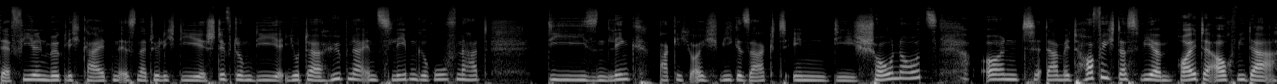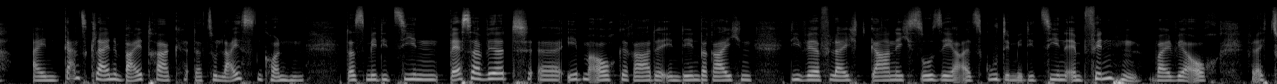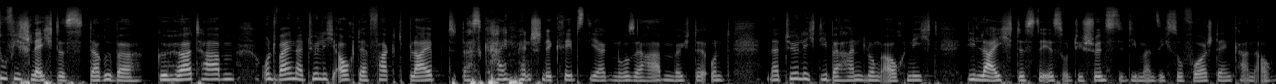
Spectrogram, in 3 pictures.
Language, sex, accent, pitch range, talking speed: German, female, German, 190-225 Hz, 165 wpm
